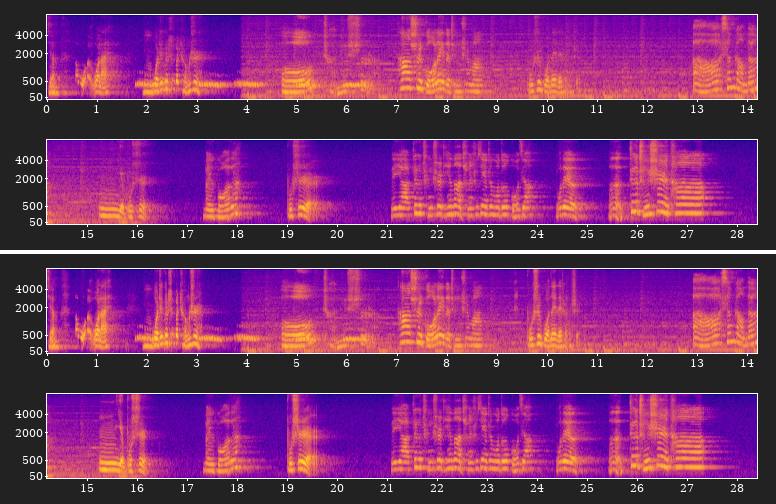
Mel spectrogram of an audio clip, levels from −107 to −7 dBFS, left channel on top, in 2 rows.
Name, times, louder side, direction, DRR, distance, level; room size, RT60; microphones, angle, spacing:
voice 1, 0.6-1.3 2.1-3.1 9.6-10.7 15.2-16.2 19.0-19.6, right 5 dB, 75° right, 0.6 m, -26 dB
sound 1, 1.8-2.3 3.0-3.5 3.7-4.2 4.9-5.4 5.9-6.4, equal, 25° right, 1.4 m, -31 dB
sound 2, 3.9-15.9, left 1 dB, 25° left, 3.6 m, -44 dB
voice 2, 4.7-6.8 7.0-8.8 12.9-14.3 17.3-18.1 21.1-23.9 24.4-24.9 25.4-27.4, right 1 dB, 5° right, 1.0 m, -29 dB
24.0 x 13.0 x 8.4 m
head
